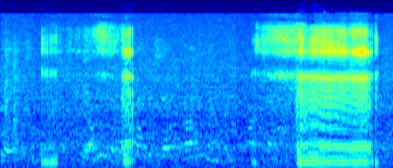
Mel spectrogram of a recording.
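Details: Sleeping domestic cat snoring, with short noisy breaths early on and then a louder, longer rasping snore with a buzzy, layered tone near the end.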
